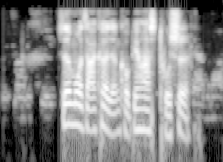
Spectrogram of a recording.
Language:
Chinese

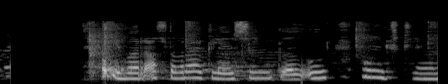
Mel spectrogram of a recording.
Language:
Icelandic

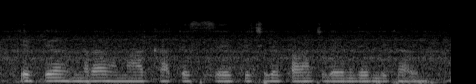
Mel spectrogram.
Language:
Bhojpuri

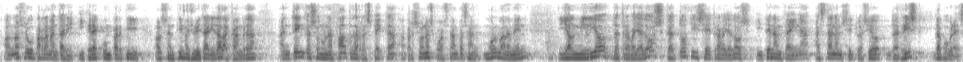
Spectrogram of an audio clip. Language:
Catalan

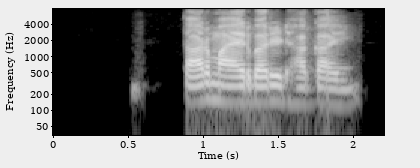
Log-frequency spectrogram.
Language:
Bangla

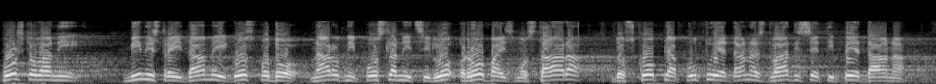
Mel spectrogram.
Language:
Serbian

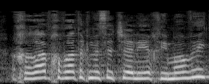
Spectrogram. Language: Hebrew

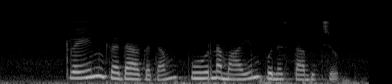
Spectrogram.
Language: Malayalam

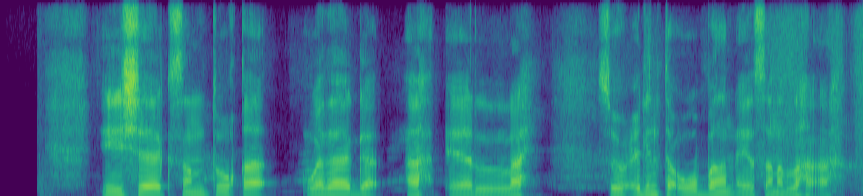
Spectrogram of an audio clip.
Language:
Somali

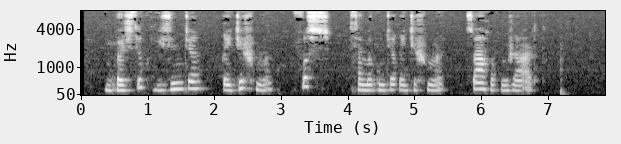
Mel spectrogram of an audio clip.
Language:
Kabardian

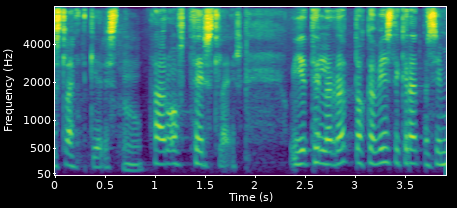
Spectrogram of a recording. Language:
Icelandic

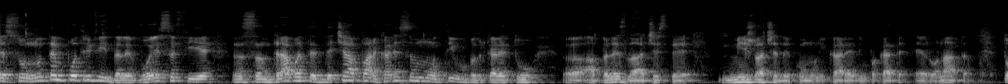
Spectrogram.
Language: Romanian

